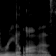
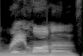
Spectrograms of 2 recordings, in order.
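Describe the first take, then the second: First: The name begins with the sounds 'ree-ah'. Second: The name begins with the sound 'ray'. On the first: The speaker calls it right. "the correct pronunciation is Ria Lanas" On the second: The speaker calls it wrong. "A lot of people say Ray Lanas"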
